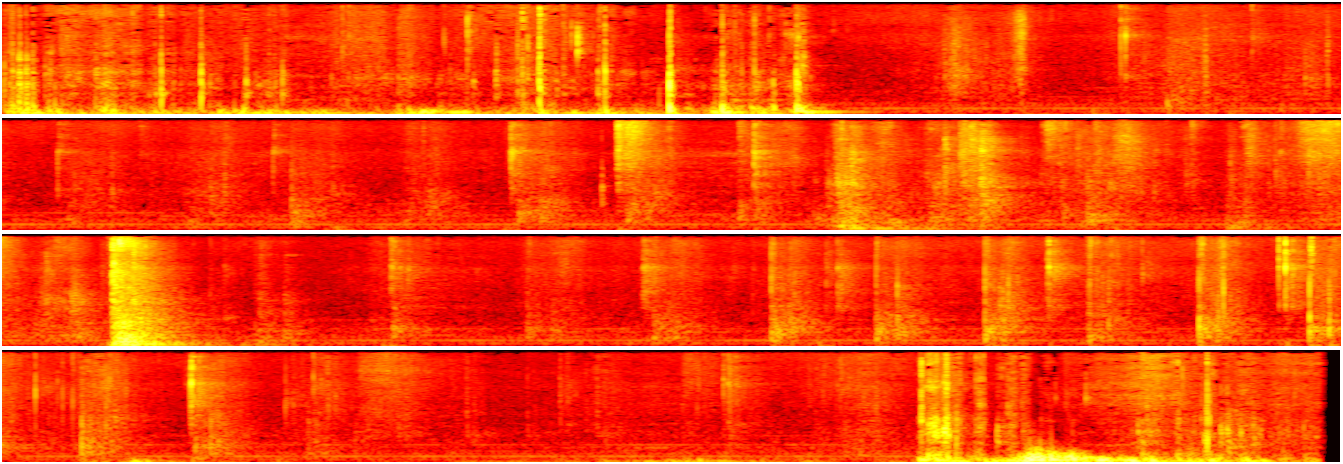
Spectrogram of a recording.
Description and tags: Footsteps wearing sneakers on tile. Moves from right to left.
footsteps, sneakers, tile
